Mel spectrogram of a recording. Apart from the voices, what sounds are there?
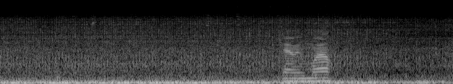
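Massey Ferguson 135 tractor engine while ploughing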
